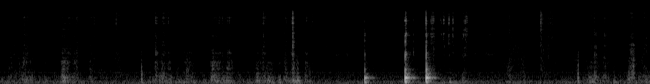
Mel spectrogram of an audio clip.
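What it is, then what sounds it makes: Pen nib scratching on paper. A black dip pen's metal nib scratches small looping ink strokes across a flat white paper drawing sheet. Soft, dry scratching and light patter fill the quiet clip. Near the middle come a few sharper, louder ticks.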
